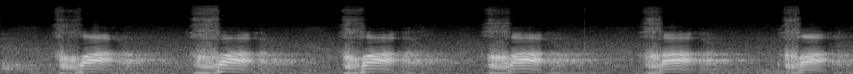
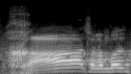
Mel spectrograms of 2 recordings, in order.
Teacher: ஹா ஹா சொல்லும்போது தொண்டையினுடைய நடுப்பகுதியிலேருந்து எடுக்க மாட்டோம். லேசாக ஹா அப்படிதான் அப்படியே அடிச்சுவோம், துப்புவோம் இல்லையா. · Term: ஹாவினுடைய உச்சரிப்பு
